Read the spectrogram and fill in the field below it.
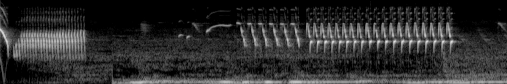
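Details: Canary song for training other birds: a loud harsh buzzy burst, a short pause, an upward slurred whistle, then two fast even trills of clipped notes over a low background rumble.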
